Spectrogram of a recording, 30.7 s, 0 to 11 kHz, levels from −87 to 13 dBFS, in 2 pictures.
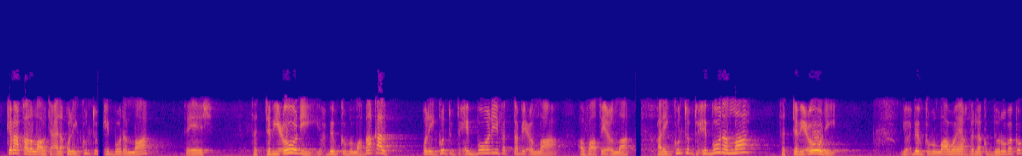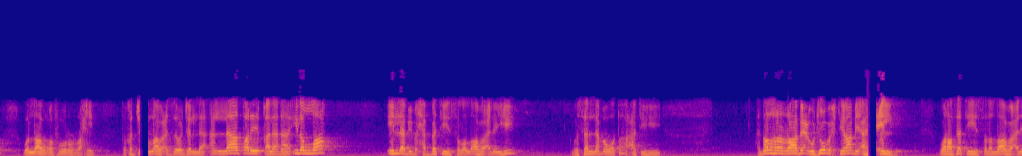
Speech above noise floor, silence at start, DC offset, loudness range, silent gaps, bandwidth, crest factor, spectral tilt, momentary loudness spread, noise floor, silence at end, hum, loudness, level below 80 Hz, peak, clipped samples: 29 dB; 0.1 s; under 0.1%; 5 LU; 17.48-17.53 s; 6 kHz; 16 dB; -9 dB/octave; 13 LU; -46 dBFS; 0 s; none; -18 LUFS; -50 dBFS; -2 dBFS; under 0.1%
